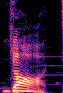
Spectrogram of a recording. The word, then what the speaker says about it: yacht: 按照拼写感觉读 yacht，但其实呢 ch 不发音，游艇这个单词就读作 yacht，你没有听错啊，游艇的 ch 不发音。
